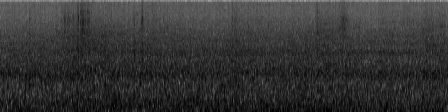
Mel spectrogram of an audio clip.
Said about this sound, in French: ressac des vagues,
